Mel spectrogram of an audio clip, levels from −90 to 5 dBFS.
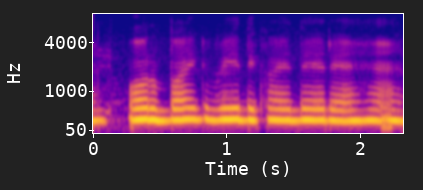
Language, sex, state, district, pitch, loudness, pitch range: Hindi, female, Jharkhand, Palamu, 235 Hz, -11 LUFS, 225-240 Hz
